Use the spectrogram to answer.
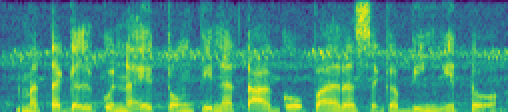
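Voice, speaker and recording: A solemn old ghost grandmother, played by a woman in a horror audio drama. She speaks gravely and deliberately at a middling pitch, over music. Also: little pitch movement, dark tone, close to an everyday voice. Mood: grave, urgent.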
